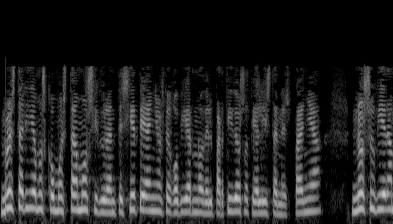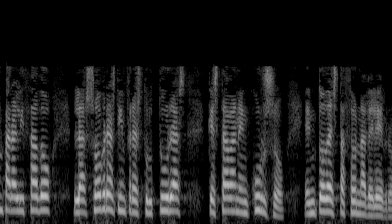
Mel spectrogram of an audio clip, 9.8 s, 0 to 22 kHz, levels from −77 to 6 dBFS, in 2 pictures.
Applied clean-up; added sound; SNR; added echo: neural mask model Resemble Enhance denoiser.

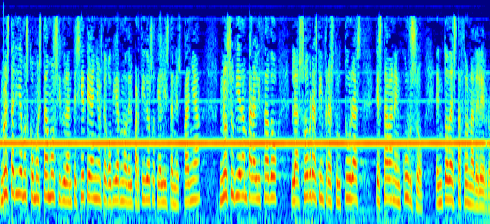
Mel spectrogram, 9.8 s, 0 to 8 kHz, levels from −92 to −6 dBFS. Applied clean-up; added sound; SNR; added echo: none; Organ; 2 dB; none.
